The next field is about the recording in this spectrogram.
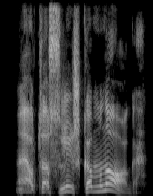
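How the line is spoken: Exclaiming. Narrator (Russian): воскликнул один из советников

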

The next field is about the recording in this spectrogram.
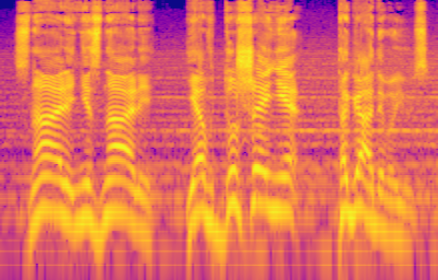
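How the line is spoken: Barking. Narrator (Russian): рявкнул сержант

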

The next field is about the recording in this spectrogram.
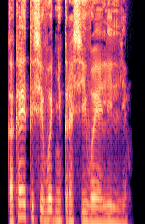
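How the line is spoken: Affectionate. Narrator (Russian): Дороти Мэллоун ласково сказала

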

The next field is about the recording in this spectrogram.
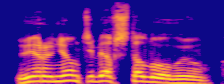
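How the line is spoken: Snorting. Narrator (Russian): хмыкнул Ян Амосыч

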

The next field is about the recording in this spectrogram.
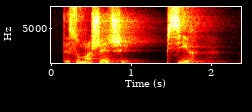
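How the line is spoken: Hissed. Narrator (Russian): зашипел Сеич

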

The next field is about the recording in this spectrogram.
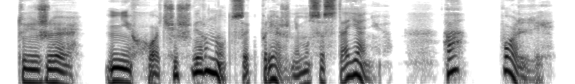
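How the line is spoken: Soft silky question. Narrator (Russian): мягким шелковым голосом спросил мистер Гонт

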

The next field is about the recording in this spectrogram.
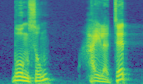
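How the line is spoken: Cold. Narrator (Vietnamese): Hùm Xám lạnh lùng

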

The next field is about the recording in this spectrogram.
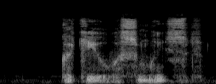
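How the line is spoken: Sad reply. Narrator (Russian): ответил Гирланд, грустно

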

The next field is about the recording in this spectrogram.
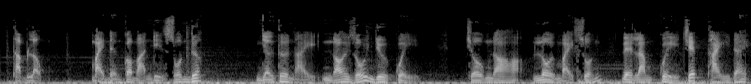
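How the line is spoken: Stern. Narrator (Vietnamese): Lưu Văn Tam nghiêm giọng bảo

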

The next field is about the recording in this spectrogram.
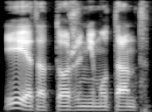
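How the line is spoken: Mutter. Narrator (Russian): пробормотал Крас

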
